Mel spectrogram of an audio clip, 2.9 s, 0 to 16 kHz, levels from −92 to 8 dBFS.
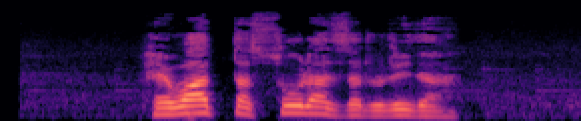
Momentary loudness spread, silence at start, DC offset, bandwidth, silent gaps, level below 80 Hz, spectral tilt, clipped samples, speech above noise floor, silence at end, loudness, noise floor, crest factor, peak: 14 LU; 0.75 s; under 0.1%; 11 kHz; none; -70 dBFS; -6 dB/octave; under 0.1%; 40 dB; 0.65 s; -24 LUFS; -63 dBFS; 22 dB; -4 dBFS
